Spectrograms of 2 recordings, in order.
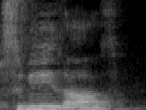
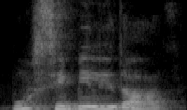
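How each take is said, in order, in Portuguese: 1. A palavra é dita rápida e reduzida. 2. A palavra é dita em ritmo cuidadoso e completo.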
